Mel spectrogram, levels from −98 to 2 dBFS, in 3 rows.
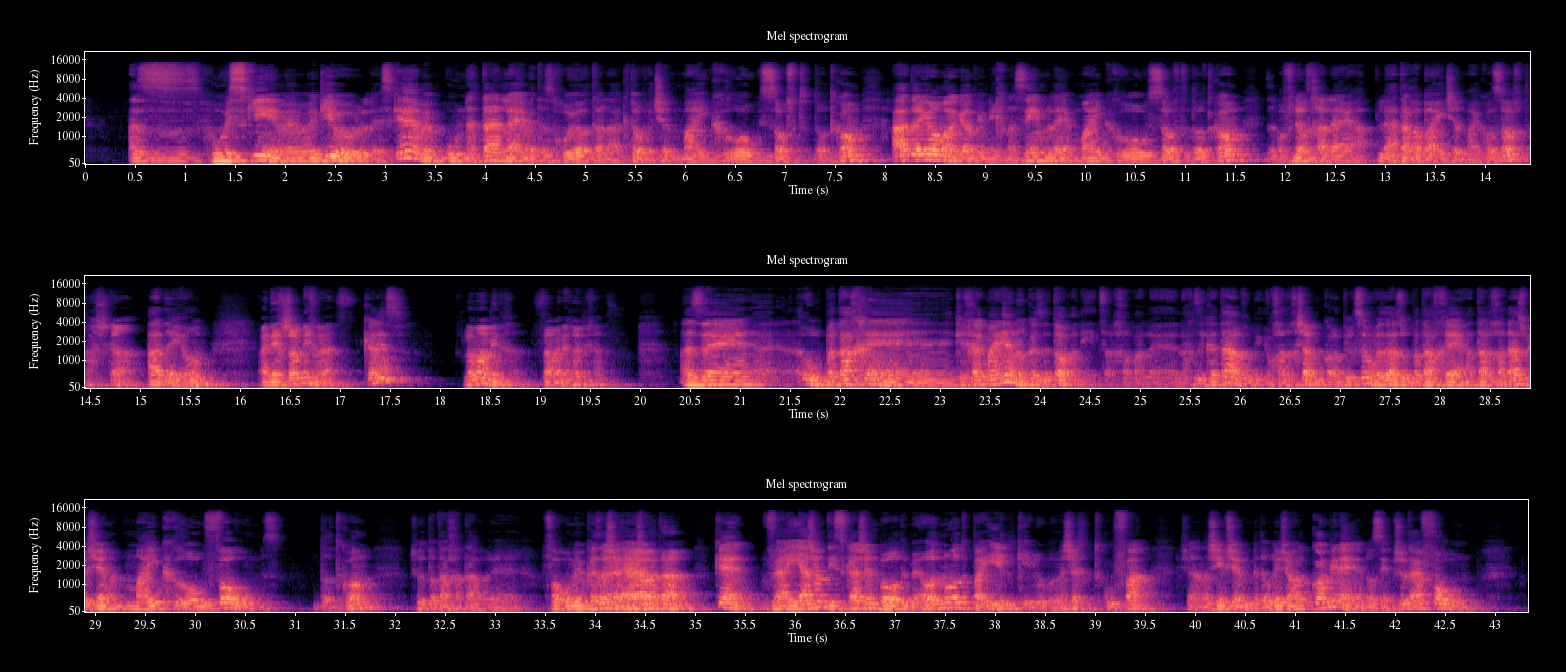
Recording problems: off-mic speech; far
room echo; slight; dies away in 0.5 s

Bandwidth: 14 kHz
